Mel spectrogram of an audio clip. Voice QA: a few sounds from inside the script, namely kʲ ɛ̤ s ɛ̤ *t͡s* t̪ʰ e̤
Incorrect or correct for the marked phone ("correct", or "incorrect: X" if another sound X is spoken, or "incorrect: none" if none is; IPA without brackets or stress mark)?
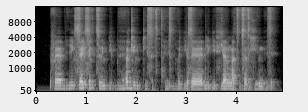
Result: correct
